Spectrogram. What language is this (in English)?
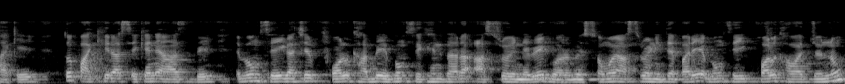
Bangla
